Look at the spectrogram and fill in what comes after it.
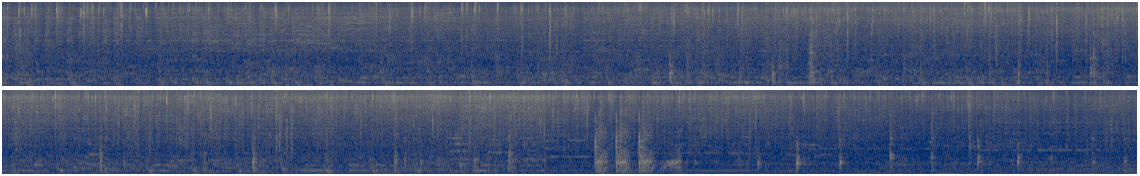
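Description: Sundae (Korean blood sausage), onions and perilla leaves sizzling in a hot frying pan while a wooden spatula stirs and scrapes them, with scattered knocks against the pan and a quick run of louder knocks about three-quarters of the way through.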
